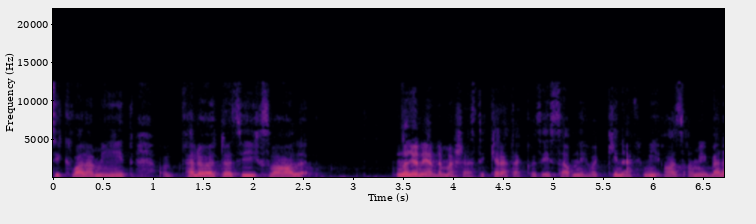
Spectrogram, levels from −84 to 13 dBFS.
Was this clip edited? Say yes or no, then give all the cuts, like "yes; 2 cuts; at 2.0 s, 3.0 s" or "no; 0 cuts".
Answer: no; 0 cuts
